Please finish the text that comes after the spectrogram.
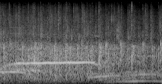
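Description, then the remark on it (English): A comedy special audience, asked to clap if they are in a relationship, claps steadily, a dense patter of many hands lasting the whole moment, with a few thin whistles or whoops sliding over the top. “If you're in a relationship right now, clap your hands.”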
